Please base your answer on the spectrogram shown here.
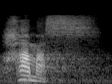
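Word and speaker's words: חמס: chamás con CH, chamas, se produce la CH en el hebreo como J, jamás, y significa violento.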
